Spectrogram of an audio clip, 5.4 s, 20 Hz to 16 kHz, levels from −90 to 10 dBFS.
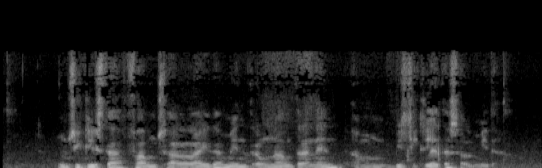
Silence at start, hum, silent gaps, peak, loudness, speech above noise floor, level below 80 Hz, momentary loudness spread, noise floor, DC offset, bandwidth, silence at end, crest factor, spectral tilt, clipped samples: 0.6 s; none; none; -8 dBFS; -27 LUFS; 30 dB; -52 dBFS; 12 LU; -56 dBFS; under 0.1%; 11.5 kHz; 0.45 s; 20 dB; -5.5 dB/octave; under 0.1%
